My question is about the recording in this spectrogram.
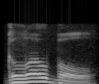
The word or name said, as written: global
